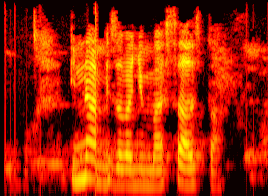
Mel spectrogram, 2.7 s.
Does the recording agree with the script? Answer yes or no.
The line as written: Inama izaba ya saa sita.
no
